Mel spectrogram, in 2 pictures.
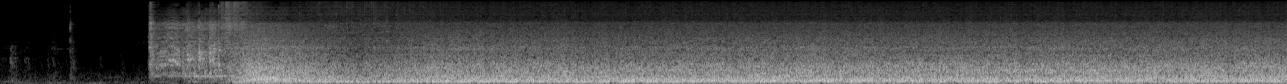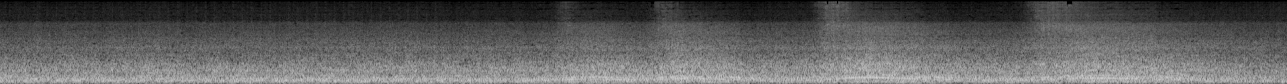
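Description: A first-generation Nissan Xterra with its stock air intake cranks and fires up after a short quiet moment, then settles into a steady, loud idle with a low growl; the revs rise and fall briefly near the end.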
